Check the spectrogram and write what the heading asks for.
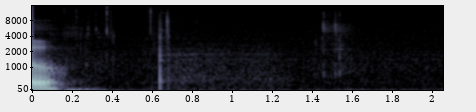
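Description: A single computer mouse click a little over half a second in, against near-silent room tone.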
